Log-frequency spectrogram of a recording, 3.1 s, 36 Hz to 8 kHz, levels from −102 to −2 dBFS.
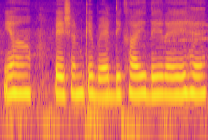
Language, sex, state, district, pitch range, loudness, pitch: Hindi, female, Bihar, West Champaran, 210-220 Hz, -12 LUFS, 215 Hz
